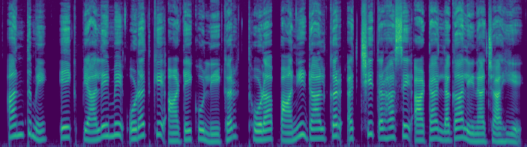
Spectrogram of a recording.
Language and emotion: Hindi, neutral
